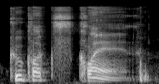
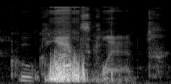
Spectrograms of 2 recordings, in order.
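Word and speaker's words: Ku Klux Klan: Ku Klux Clan. Apparently, you're supposed to say K Clax Clan.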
